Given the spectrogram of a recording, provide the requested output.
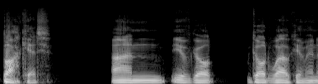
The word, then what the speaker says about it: Bucket: Those of you who are fans of Keeping Up Appearances, Dame Patricia playing the character Hyacinth Bouquet, always pronouncing it bouquet, even though it's spelled bucket.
